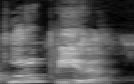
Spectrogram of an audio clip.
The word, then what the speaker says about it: curupira: Curupira! Tá vendo que o pi, eu fiquei um tempão falando? Então, pi é a minha sílaba tônica.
